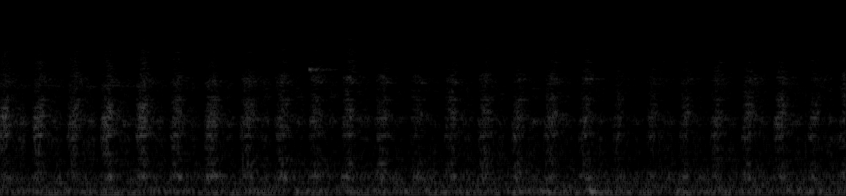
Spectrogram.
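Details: Pit Bull (Bully) female giving birth to her first litter, indoors, panting fast and steadily, about four breathy pulses a second in a regular rhythm over a low background hum.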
